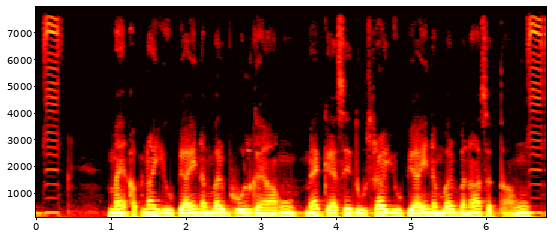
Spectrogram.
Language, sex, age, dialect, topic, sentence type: Hindi, male, 18-24, Garhwali, banking, question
